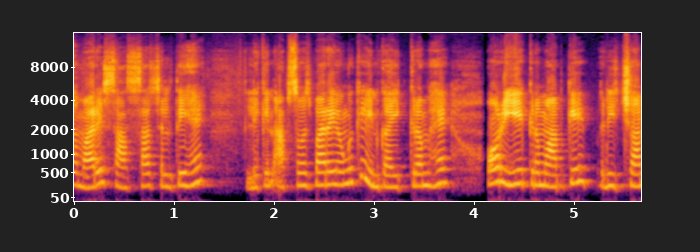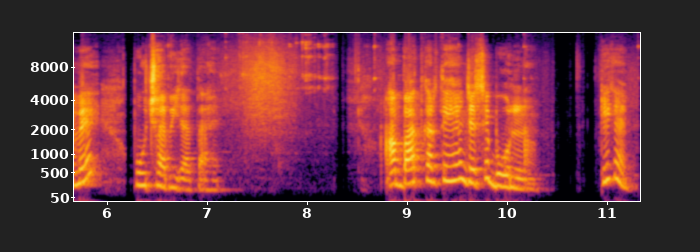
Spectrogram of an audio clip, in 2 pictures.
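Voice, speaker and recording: Woman, high voice, teacher giving an exam-prep lecture; answers her own questions, lots of fillers. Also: lively intonation, normal speed.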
